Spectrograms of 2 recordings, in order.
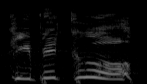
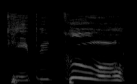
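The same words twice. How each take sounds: First: Slow, high, strained mom voice; mom insisting on cool. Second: Slow, hushed mom voice, drawn out; mock-cool mom, soft and stretched; mom playing it cool. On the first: Acted. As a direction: stretch it out high, urgently playing it cool. Mom repeats it, more forced. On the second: Mom greeting at the door.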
